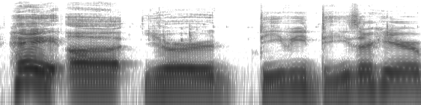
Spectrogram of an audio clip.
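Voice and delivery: mock store clerk. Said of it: "she's like".

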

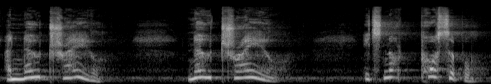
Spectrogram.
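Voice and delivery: high, airy, bewildered voice; thin, high and slow, baffled; weak disbelief. A narrator's reading. Injured priest, weakly disbelieving.

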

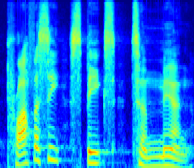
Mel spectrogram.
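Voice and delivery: very slow, each word set apart; slow and deliberate. Real, not acted. Pastor gives what to remember today, slow and deliberate. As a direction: spell out the takeaway word by word. Preacher drills point to remember.

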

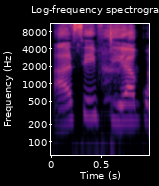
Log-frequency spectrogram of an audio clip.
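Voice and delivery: safety yako as a grandmother would say it; old Zimbabwean accent on safety yako; grandmother's Zimbabwean accent. Shown as a demonstration. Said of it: "the way I've heard my great grandmother would have said it".

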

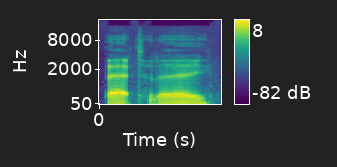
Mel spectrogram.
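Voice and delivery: low, quiet, sleepy mumble; sleepy teenager voice. Retold or imitated. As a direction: mumble it like a groggy teen. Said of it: "A sleepy teenager voice".

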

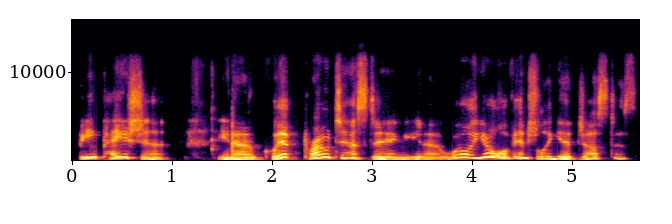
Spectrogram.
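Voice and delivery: a hint of a smug pastor preaching patience. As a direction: talk down to the protesters a little.

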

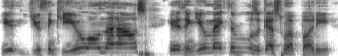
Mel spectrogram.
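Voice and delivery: high, fast ranting dad; hammed-up furious father tirade; mock angry dad. Dad yelling at rude son.

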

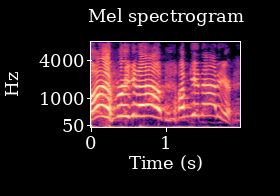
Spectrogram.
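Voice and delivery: high, loud mock-panicked yell; acted panic. Preacher acting someone inside a burning house, panicked yell. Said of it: "if your house is on fire and you're in it".

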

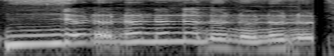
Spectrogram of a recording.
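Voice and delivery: high rapid-fire string, sinking at the end; acted panicked refusal. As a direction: reel off a mock-panicked refusal in one run. Acts out her panicked refusal.

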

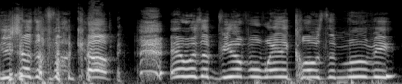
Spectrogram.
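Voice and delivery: high pitched, teary voice; laughing through tears; tearful. Real, not acted. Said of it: "I'm sorry, I'm tearing up".

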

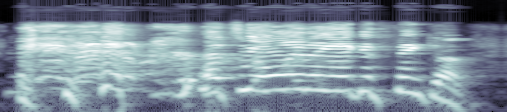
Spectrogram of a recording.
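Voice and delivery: laughing it out, voice jumping up high. Real, not acted. Preacher laughing at his own angry reaction. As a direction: laugh through the confession, caught by its absurdity.

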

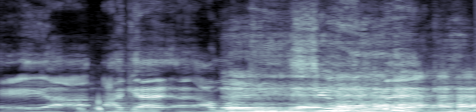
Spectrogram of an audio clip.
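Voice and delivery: scrambling excuse, half laughing; panicked plea. Retold or imitated. Friend caught in the room, pleading to keep shoes. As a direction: imitate the friend backpedaling fast.

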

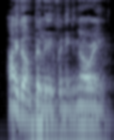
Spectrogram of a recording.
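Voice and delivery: loud, insistent opening; forceful start. Acted. Amali answering Madeline, forceful and loud. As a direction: push the words out forcefully. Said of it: "Amali begins forcefully and then trails off".

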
